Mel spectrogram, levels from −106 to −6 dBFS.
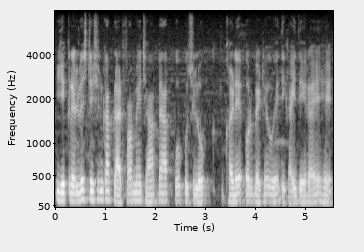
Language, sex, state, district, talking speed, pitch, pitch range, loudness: Hindi, female, Jharkhand, Jamtara, 215 wpm, 115 Hz, 105-120 Hz, -18 LUFS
